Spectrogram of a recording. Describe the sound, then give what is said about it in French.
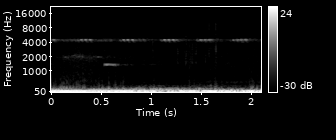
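Crickets chirp in a steady, continuous high trill across a quiet countryside night, with a faint low rumble of air traffic from overhead air corridors underneath and no voices. “Eh ben non La nuit, la campagne, les grillons, les grenouilles, et écoutez bien.”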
